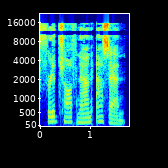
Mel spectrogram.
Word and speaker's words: Fridtjof Nansen: the 19th 20th centuries Fridtjof Nansen pronounced Fritjof nan hacen wore many caps during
